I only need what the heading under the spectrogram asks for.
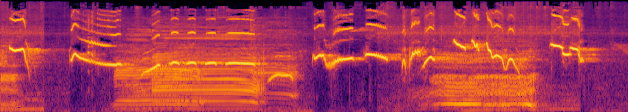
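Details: Cows driven down the hill in the morning through quiet village countryside give two long, rich moos, the second rising and wavering, against busy chirping and whistling birds.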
